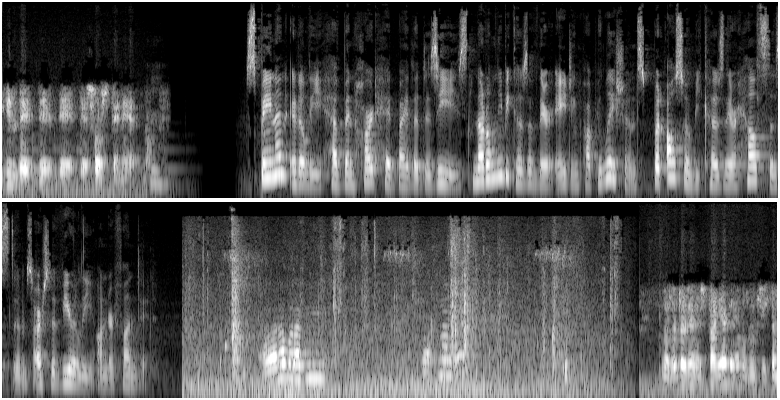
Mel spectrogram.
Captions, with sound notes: Spain and Italy have been hard hit by the disease. Not only because of their aging populations, but also because their health systems are severely underfunded. [man speaking a foreign language]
